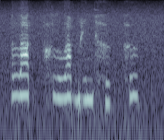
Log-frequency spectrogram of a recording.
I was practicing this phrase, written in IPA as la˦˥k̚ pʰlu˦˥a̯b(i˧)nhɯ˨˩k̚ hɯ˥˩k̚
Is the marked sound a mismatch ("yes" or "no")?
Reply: no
